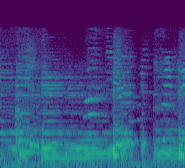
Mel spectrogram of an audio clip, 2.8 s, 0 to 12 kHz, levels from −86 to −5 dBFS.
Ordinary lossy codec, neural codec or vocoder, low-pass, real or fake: AAC, 48 kbps; none; 7.2 kHz; real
